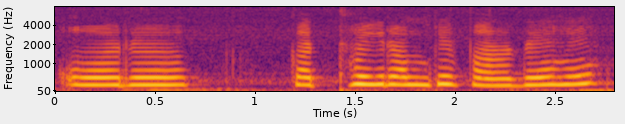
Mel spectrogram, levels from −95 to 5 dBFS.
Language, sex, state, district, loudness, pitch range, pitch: Hindi, female, Madhya Pradesh, Bhopal, -13 LUFS, 255-280 Hz, 260 Hz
